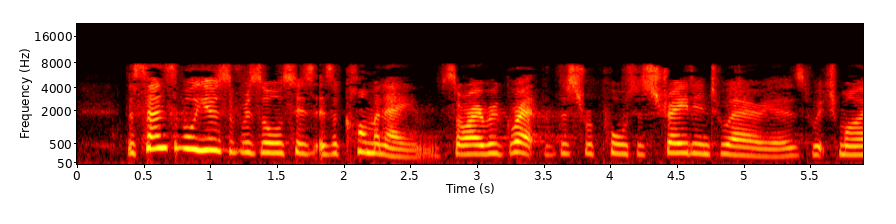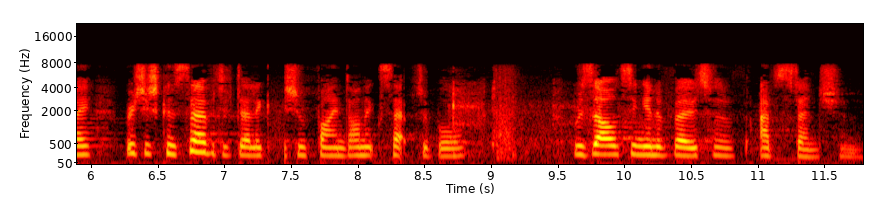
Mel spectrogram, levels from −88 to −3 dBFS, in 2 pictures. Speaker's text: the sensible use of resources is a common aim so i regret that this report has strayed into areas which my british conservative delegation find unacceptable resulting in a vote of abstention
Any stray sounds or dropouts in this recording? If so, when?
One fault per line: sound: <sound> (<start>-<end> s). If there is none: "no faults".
sound: dropout (7.3-7.5 s)
sound: cough (9.0-9.3 s)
